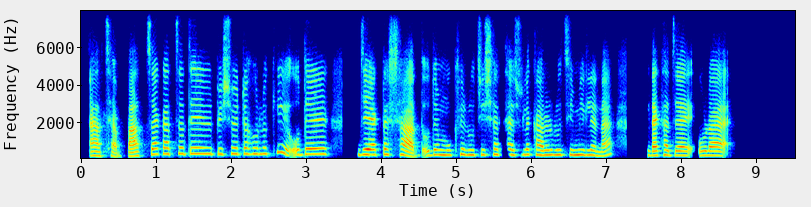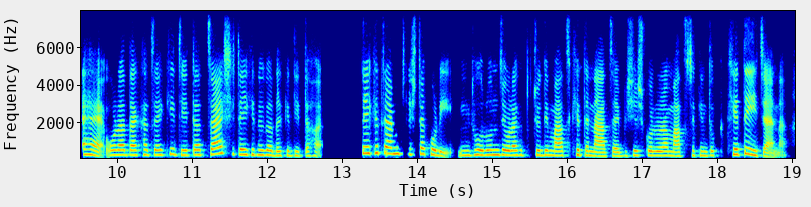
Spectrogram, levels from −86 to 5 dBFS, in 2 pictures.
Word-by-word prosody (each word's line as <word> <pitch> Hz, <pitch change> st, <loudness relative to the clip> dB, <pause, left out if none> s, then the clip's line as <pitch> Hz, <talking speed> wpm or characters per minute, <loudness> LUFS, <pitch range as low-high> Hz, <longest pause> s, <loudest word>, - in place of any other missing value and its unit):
আচ্ছা, 220 Hz, -1 st, 0 dB, 0.2 s
বাচ্চা-কাচ্চাদের 310 Hz, -, +1 dB, 0.2 s
বিষয়টা 315 Hz, +1 st, -1 dB
হলো 315 Hz, 0 st, -1 dB
কি 410 Hz, -, -3 dB, 0.2 s
ওদের 300 Hz, +3 st, +3 dB, 0.6 s
যে 285 Hz, -, +6 dB
একটা 275 Hz, +2 st, 0 dB
স্বাদ 260 Hz, -5 st, +6 dB
ওদের 265 Hz, +4 st, 0 dB
মুখের 265 Hz, +3 st, -2 dB
রুচির 265 Hz, 0 st, -2 dB
সাথে 280 Hz, 0 st, -2 dB
আসলে 270 Hz, +2 st, -2 dB
কারো 255 Hz, -1 st, +4 dB
রুচি 270 Hz, +1 st, -2 dB
মিলে 260 Hz, -1 st, +1 dB
না। 215 Hz, -, +2 dB, 0.6 s
দেখা 240 Hz, +2 st, +5 dB
যায় 235 Hz, -1 st, +5 dB, 0.2 s
ওরা 235 Hz, 0 st, +3 dB, 1.2 s
হ্যাঁ, 265 Hz, -3 st, +2 dB
ওরা 265 Hz, 0 st, +2 dB
দেখা 255 Hz, +1 st, +1 dB
যায় 260 Hz, 0 st, +1 dB
কি -, -, -7 dB
যেটা 255 Hz, +1 st, -1 dB, 0.2 s
চায় 305 Hz, +3 st, +4 dB
সেটাই 280 Hz, -2 st, 0 dB
কিন্তু 265 Hz, -2 st, -2 dB
তাদেরকে 230 Hz, 0 st, -3 dB
দিতে 220 Hz, 0 st, -6 dB
হয়। 205 Hz, -, -6 dB, 0.5 s
তো -, -, -5 dB
এক্ষেত্রে 360 Hz, 0 st, +1 dB
আমি 330 Hz, 0 st, +1 dB
চেষ্টা 290 Hz, +2 st, -2 dB
করি, 245 Hz, -6 st, +2 dB, 0.4 s
ধরুন 260 Hz, 0 st, +2 dB
যে 270 Hz, -, +3 dB
ওরা 245 Hz, 0 st, +2 dB, 0.3 s
যদি 255 Hz, 0 st, 0 dB
মাছ 225 Hz, 0 st, +1 dB
খেতে 260 Hz, -2 st, -1 dB
না -, -, +4 dB, 0.2 s
চায়, 205 Hz, -1 st, -2 dB
বিশেষ 235 Hz, +3 st, -4 dB
করে 235 Hz, -1 st, 0 dB
ওরা 225 Hz, 0 st, 0 dB
মাছটা 205 Hz, +3 st, -3 dB
কিন্তু 225 Hz, 0 st, -4 dB, 0.2 s
খেতেই 285 Hz, 0 st, +2 dB
চায় -, -, +2 dB
না। -, -, -9 dB
265 Hz, 170 wpm, -22 LUFS, 235-290 Hz, 1.2 s, যে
